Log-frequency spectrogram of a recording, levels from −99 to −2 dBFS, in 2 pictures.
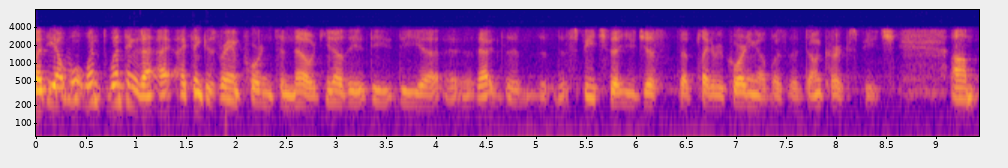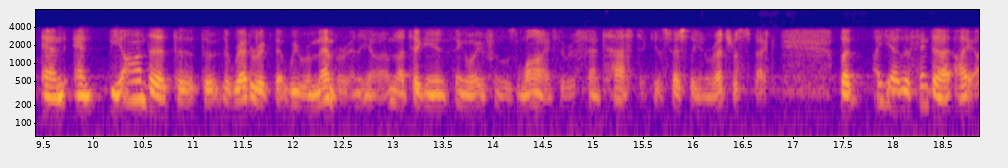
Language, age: English, 60-79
